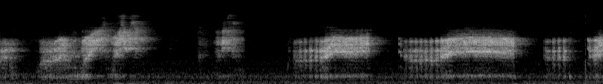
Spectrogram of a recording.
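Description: Made-up animal calls created as the sound effect for a fictional creature, the common long-tailed macaque. A run of short calls comes first, one of them rising in pitch about a second in, followed by two longer calls in the second half.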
